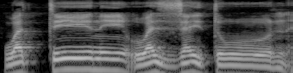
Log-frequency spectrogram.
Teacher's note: Wat ditekan karena taknya bertasdid ya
